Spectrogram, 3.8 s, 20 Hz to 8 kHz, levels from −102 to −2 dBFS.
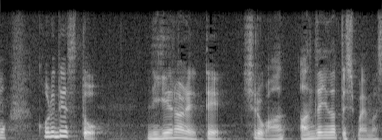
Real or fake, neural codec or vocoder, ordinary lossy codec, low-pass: real; none; none; 7.2 kHz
